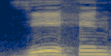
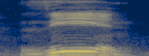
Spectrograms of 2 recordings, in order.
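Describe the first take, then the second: First: The middle h is sounded between the vowels. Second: The h is silent and the vowel is long. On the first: The speaker calls it wrong. "하시면 안 됩니다" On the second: The speaker calls it right. "발음도 길게 하셔야 됩니다"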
